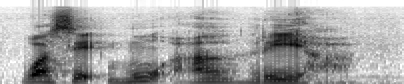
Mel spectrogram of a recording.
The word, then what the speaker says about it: Usermaatra: and in Egypt itself at the time of Ramses II we think that it was pronounced something like was it ra was very different similarly the epithet part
